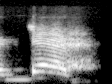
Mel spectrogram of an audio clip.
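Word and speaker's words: depth: डेप्थ, जब आप डेप्थ बोलेंगे तो टी जो है वो आपको ठीक से सुनाई नहीं देगा, वो साइलेंट रहेगा।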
